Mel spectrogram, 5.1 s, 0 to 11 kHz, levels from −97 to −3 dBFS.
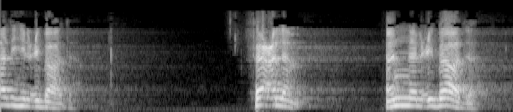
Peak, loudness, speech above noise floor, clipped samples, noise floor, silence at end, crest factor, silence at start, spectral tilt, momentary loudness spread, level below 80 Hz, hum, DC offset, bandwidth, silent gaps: -2 dBFS; -17 LUFS; 55 dB; under 0.1%; -72 dBFS; 0.35 s; 18 dB; 0 s; -5 dB/octave; 18 LU; -66 dBFS; none; under 0.1%; 8 kHz; none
